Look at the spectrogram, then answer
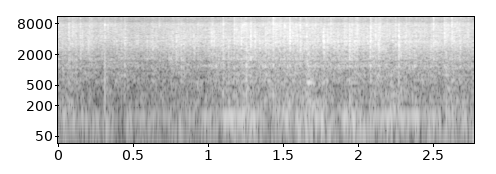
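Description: Endives fry in a little butter in a pan with a steady, bright crackling sizzle that continues unbroken at close range, with no voices.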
